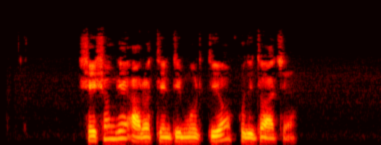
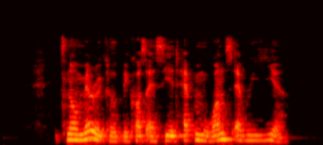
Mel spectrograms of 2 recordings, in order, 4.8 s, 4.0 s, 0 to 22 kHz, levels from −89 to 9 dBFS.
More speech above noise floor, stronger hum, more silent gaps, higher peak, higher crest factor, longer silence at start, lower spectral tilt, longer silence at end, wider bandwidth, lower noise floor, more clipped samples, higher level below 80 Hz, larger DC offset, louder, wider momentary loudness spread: first, 46 dB vs 38 dB; neither; neither; first, -10 dBFS vs -16 dBFS; about the same, 20 dB vs 16 dB; first, 1 s vs 0.7 s; about the same, -5.5 dB/octave vs -6.5 dB/octave; first, 1.1 s vs 0.45 s; first, 9 kHz vs 8 kHz; about the same, -73 dBFS vs -70 dBFS; neither; first, -66 dBFS vs -72 dBFS; neither; first, -28 LUFS vs -33 LUFS; second, 6 LU vs 10 LU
